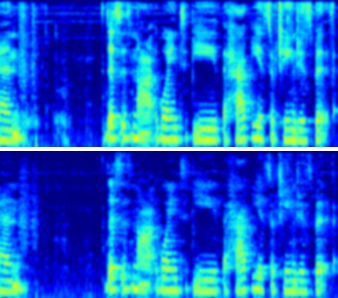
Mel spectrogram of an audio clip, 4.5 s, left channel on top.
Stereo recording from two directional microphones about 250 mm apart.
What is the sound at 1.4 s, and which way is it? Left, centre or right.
Speech, left.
